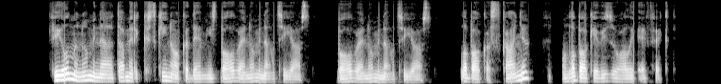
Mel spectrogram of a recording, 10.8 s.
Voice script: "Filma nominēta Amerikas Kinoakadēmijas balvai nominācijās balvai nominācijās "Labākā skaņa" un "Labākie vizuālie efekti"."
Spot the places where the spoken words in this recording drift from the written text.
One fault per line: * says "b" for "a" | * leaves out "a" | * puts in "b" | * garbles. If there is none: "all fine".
all fine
